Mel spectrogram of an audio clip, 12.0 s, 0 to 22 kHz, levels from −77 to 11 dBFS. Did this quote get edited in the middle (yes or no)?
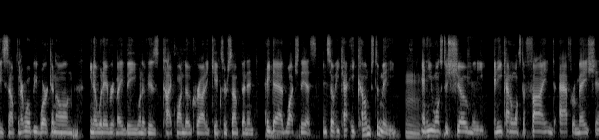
yes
